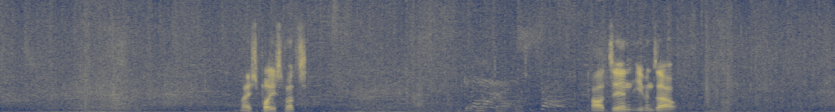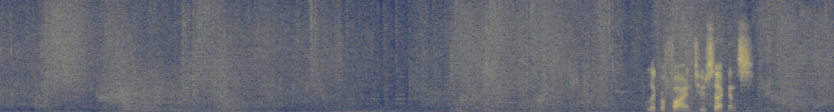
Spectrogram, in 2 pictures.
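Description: Magic spells whoosh and crackle in a busy video game battle.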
